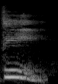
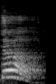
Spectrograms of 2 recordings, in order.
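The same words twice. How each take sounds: First: The word ends in a long 'ee' vowel. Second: The word ends in a short 'uh' vowel. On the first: The next word begins with a vowel sound. "whenever you have a vowel sound for the next letter, the will be pronounced" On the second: The next word begins with a consonant sound. "when it is a consonant sound, you will pronounce this word as the"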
